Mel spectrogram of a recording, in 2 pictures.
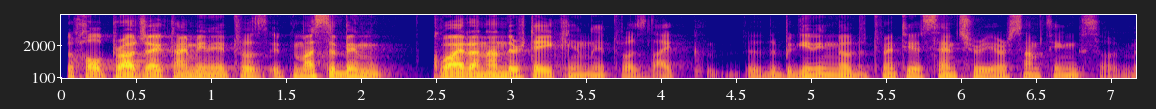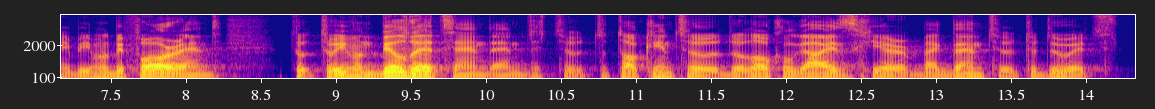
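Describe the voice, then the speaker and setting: Low-voiced male interview host. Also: steady tone. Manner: friendly, agreeable, quick interjections. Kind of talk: casual interview chat.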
